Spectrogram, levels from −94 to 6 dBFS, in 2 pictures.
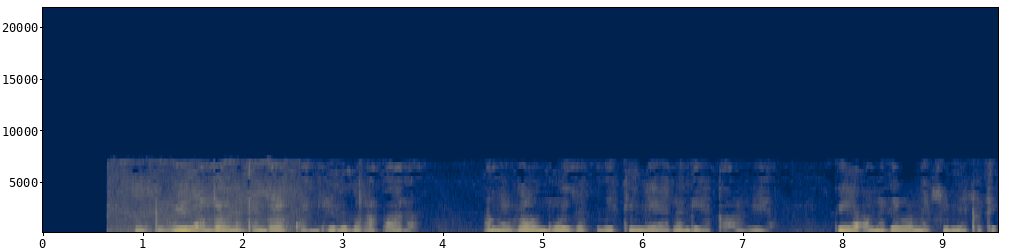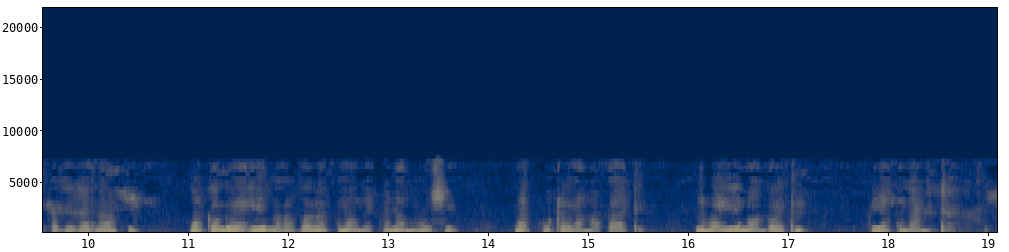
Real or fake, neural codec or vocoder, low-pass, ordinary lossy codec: fake; codec, 44.1 kHz, 3.4 kbps, Pupu-Codec; 7.2 kHz; MP3, 32 kbps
